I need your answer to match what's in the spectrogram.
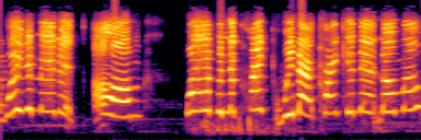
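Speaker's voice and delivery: high, puzzled, baffled squeak.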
